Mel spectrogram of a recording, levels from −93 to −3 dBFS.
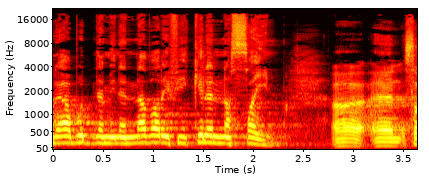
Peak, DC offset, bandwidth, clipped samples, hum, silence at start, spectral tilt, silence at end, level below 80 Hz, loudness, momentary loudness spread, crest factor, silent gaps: -4 dBFS; under 0.1%; 19 kHz; under 0.1%; none; 0 s; -4.5 dB/octave; 0 s; -64 dBFS; -20 LUFS; 5 LU; 16 dB; none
